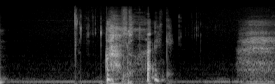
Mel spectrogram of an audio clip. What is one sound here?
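An elderly woman laughs into a microphone.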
